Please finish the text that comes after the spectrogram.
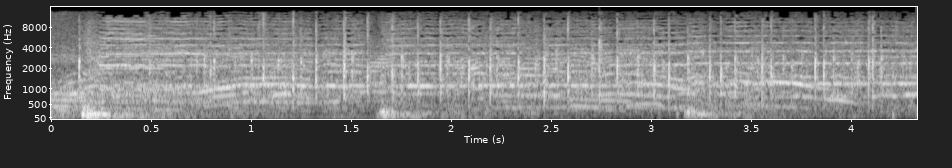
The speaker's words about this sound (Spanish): Anda, que el remate de la marcha ha sido metiendo el izquierdo y ahí está el aplauso del barrio que se va a ir despidiendo poco a poco porque esta parte del recorrido suele ser mucho más rápida en cuanto a velocidad.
